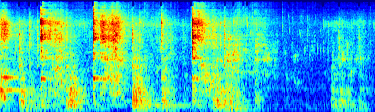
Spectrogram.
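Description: A lid lifted off a pot of simmering potatoes and greens, with metallic clinks and clatter near the start and close kitchen rattling and scraping after it.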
